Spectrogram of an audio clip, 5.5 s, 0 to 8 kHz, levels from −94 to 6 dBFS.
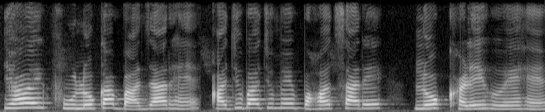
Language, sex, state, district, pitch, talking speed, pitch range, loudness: Hindi, female, Maharashtra, Pune, 280 Hz, 165 wpm, 260-310 Hz, -15 LUFS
